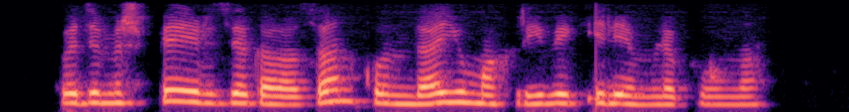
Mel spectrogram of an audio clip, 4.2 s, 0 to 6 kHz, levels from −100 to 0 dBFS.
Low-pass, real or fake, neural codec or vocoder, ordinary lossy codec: 5.4 kHz; real; none; Opus, 64 kbps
